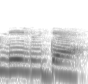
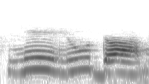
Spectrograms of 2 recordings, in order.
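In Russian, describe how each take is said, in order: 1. Слово заканчивается гласным 'e'. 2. Слово заканчивается гласным 'a'.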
